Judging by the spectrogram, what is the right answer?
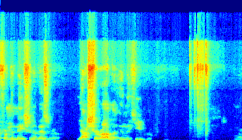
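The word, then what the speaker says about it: ישראל: Yasharallah in the Hebrew.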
